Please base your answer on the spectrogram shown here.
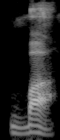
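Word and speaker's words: بے: যেমন বা, এটা উর্দুতেও আছে, আরবিতেও আছে। আরবিতে যখন পড়বো আমরা তখন পড়বো কি বা, আর যখন উর্দুতে পড়বো তখন পড়বো বে।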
